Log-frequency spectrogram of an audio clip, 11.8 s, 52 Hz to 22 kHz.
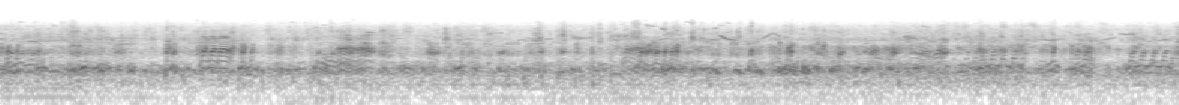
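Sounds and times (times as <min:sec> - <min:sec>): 
little egret Egretta garzetta croaking and gargling calls: 0:00.0 - 0:11.7.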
